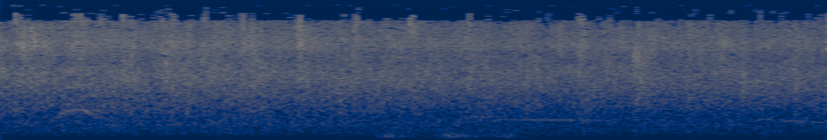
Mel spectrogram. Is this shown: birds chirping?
no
